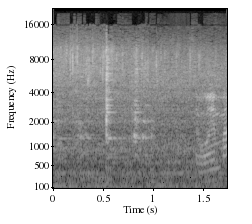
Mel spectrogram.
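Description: A large garlic clove hits a little oil in a hot pan, sizzling softly with a few sharp stirring scrapes and crackles, quiet and close.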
